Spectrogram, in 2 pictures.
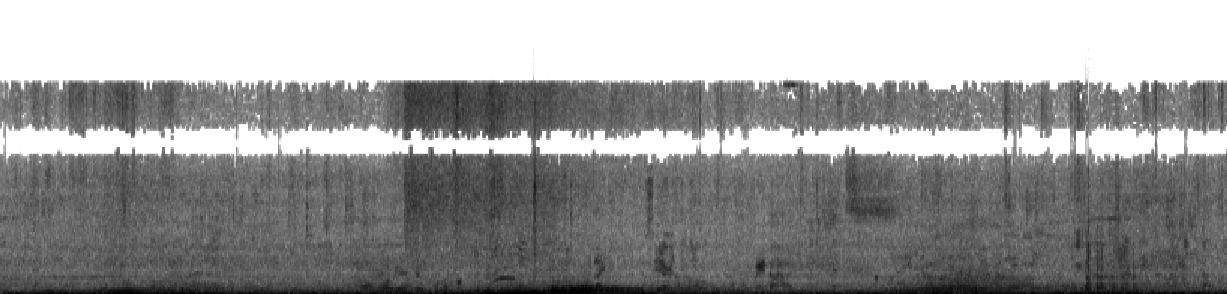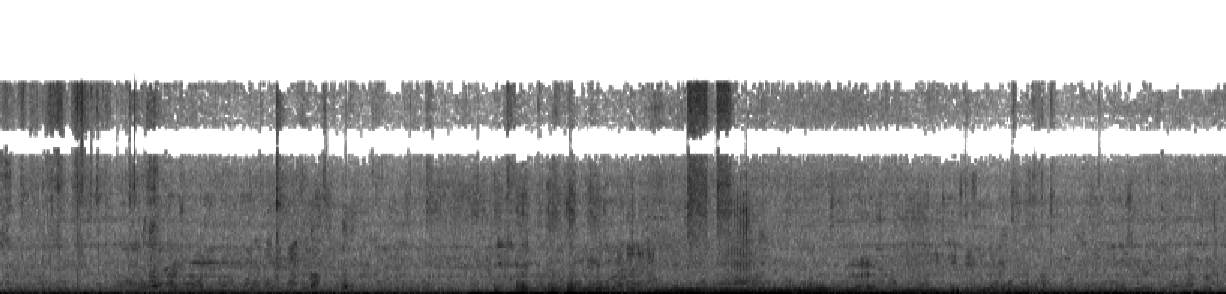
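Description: Modified sports cars' engines running and revving as the cars pull out one after another, with a rise in pitch partway through and the loudest burst about three-quarters of the way in. Crowd voices are heard throughout.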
